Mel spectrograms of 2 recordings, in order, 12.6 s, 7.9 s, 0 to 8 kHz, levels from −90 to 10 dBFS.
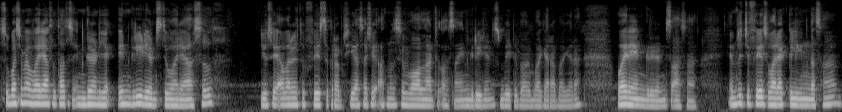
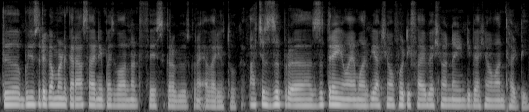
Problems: background sounds at intervals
